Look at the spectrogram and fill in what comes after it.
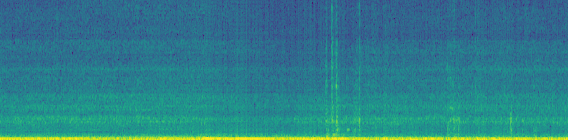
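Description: Land Rover Discovery engine running with a steady low drone as the vehicle drives along a rutted dirt track, with a few faint short knocks about halfway through.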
